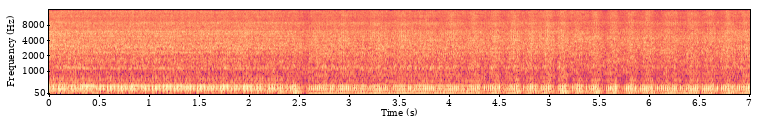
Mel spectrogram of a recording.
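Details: 2003-2004 Kawasaki ZX-6R 636; quick regular clatter over the engine beat following the revs; owner suspects timing gear, tensioner reset per manual changed nothing; engine ticking noise, cause unconfirmed.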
